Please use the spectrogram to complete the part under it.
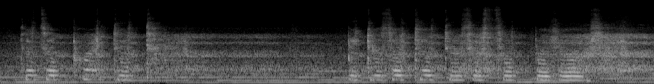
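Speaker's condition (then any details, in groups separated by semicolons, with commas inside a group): ALS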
